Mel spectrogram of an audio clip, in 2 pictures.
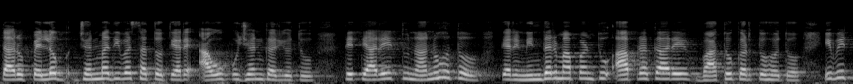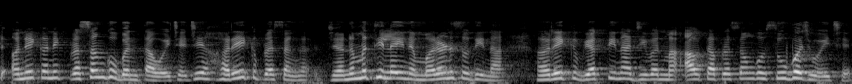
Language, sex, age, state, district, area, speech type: Gujarati, female, 30-45, Gujarat, Rajkot, urban, spontaneous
